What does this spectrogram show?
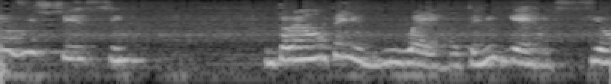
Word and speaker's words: guerra: Os grupos Q e GU também são dígrafos, mas eles só são dígrafos sempre que a letra U não for pronunciada. Exemplo, guerra. Quando eu falo guerra, lembra que no vídeo que eu coloquei para vocês, ele falava muito sobre isso. Não é guerra, é guerra. Então, por isso, esse GU,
